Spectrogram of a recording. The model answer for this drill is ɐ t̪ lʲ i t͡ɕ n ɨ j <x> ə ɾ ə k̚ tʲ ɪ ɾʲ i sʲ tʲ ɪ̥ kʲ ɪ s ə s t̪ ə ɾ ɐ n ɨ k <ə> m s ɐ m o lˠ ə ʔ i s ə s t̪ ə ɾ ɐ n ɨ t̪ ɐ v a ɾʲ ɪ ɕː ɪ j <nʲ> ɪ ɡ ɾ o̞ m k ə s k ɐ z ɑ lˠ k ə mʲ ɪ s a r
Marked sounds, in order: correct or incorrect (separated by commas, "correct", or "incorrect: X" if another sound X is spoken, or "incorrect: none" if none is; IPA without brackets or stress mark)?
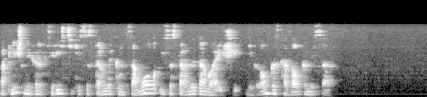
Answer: correct, correct, correct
